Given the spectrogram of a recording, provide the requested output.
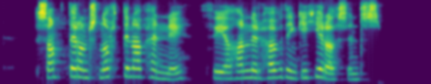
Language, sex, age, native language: Icelandic, female, 20-29, Icelandic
